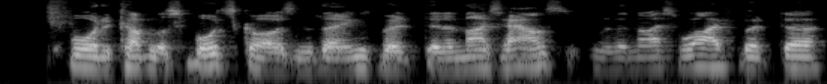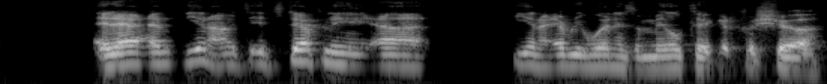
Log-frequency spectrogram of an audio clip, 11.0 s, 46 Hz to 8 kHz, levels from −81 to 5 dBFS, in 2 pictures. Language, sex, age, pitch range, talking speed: English, male, 50-69, 125-150 Hz, 200 wpm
